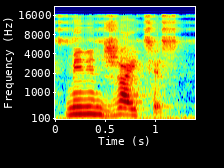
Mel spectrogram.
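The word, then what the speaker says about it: meningitis: Менингитис. Подчеркните здесь букву G, кто пишет в тетради, что она встретила здесь с I. Еще раз посмотрите на правила. G плюс E, I, Y – это G.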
